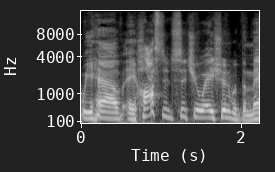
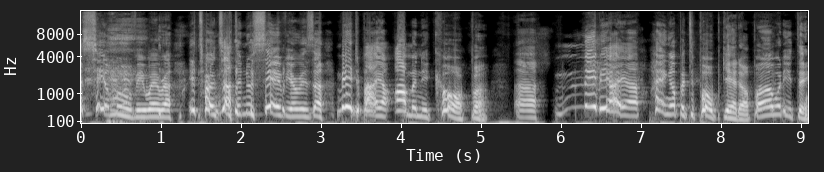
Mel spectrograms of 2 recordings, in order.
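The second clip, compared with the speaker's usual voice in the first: put-on Italian pope voice, much higher, louder; 6 semitones higher, 5 dB louder than usual. Doing a comedic bit, asking a companion questions, in an 80s italian pope impression. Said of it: "80s Italian Pope in this impression".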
